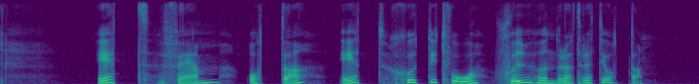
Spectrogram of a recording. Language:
Swedish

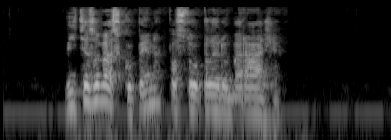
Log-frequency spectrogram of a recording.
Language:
Czech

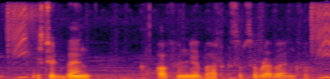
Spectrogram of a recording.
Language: Bhojpuri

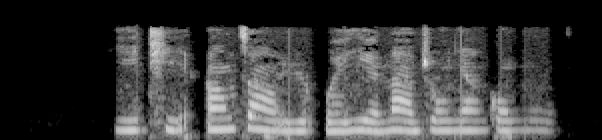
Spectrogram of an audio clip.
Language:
Chinese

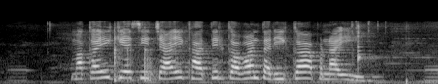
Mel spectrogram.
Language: Bhojpuri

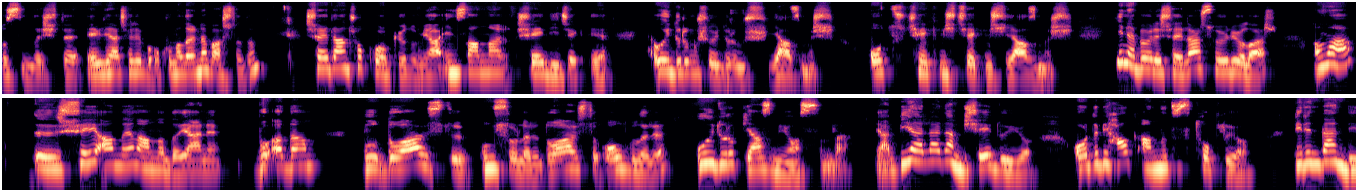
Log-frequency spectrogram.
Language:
Turkish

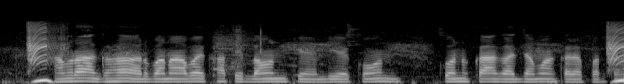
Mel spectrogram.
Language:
Maithili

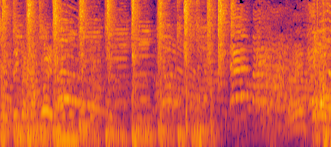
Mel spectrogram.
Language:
Spanish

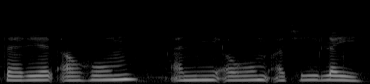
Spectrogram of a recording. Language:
Manipuri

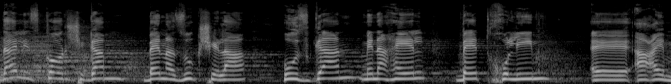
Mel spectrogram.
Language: Hebrew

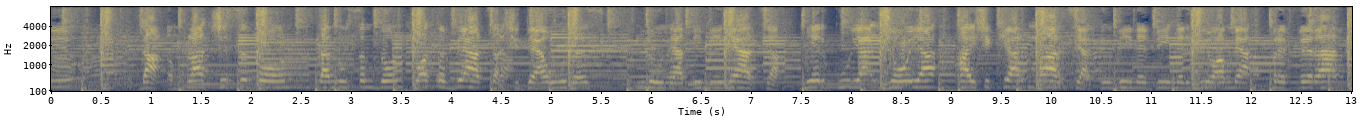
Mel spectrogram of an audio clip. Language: Romanian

